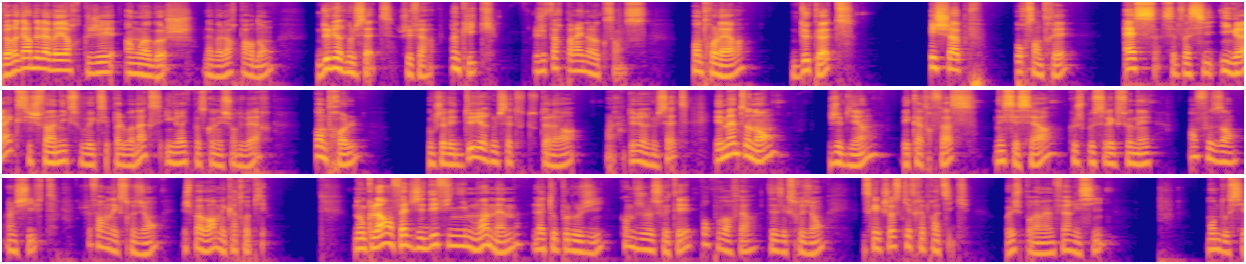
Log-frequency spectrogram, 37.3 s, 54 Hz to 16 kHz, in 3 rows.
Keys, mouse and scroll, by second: 32.7 middle click, 33.6 click, 34.0 shift+click, 34.8 shift+click, 35.3 shift+click, 35.5 middle click, 36.3 e, 37.0 scroll down 2.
